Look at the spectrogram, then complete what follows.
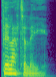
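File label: "philately", British English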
